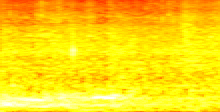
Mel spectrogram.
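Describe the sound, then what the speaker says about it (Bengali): Large pigeons in a breeder's collection coo in low, throaty, rolling calls close at hand, two or three swells fading toward the end, with no speech heard. "আরেক জোড়া কবুতর"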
